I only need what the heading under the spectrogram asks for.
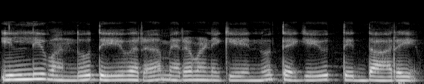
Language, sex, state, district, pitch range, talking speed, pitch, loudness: Kannada, female, Karnataka, Bidar, 190-210 Hz, 70 wpm, 200 Hz, -14 LUFS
